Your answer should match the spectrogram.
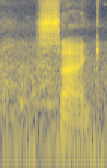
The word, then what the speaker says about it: Cinque: think who it is sank as in the French word for five I think they're actually more than five of them despite the name but they um don't spell it like sank they spell it like Cinque the Italian um these posts box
